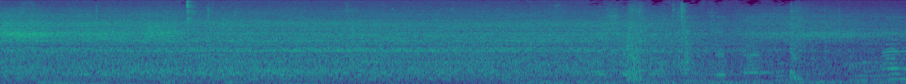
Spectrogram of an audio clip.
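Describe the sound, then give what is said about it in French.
Construction site where workers are demolishing and sorting: a steady, loud mechanical rumble fills the scene, with a few sharp clanks and knocks toward the end. “Je suis devant le chantier. On entend les ouvriers qui travaillent, qui démolissent, qui trient.”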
